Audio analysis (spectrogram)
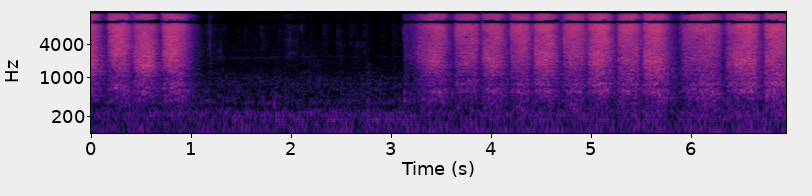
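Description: A long-handled black bristle brush scrubs back and forth across a small, wet, foamy woven fabric rug. Each stroke makes a rhythmic, bright, hissing swish. A quiet pause of about two seconds comes before the scrubbing resumes at a steady pace.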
